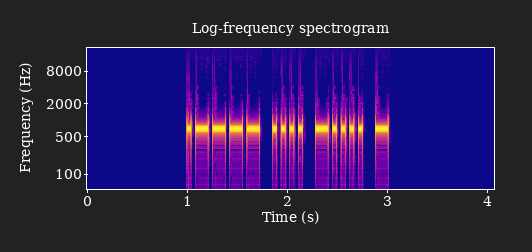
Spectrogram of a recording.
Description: Morse code, heard as a keyed tone, about 27 wpm, 700 Hz. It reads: 1H6T
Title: Four Challenging Letter-Number Combinations 28wpm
